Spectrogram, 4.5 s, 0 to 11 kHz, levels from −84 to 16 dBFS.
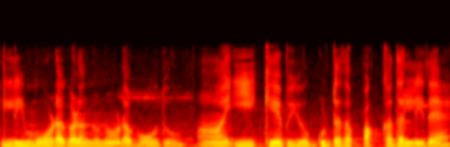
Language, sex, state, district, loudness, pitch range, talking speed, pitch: Kannada, female, Karnataka, Koppal, -16 LUFS, 200-220 Hz, 105 wpm, 210 Hz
